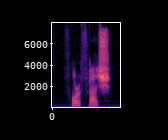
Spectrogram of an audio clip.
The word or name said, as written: four-flush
